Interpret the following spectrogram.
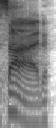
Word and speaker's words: de Sade: De Sade, and he like apparently... like Saddam Hussein.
